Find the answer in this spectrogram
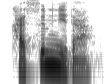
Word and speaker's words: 같습니다: 같습니다는 같습니다 라고 발음해요. 받침 티읕은 받침소리 디귿으로 발음하고요. 습은 씀으로 발음합니다. 같습니다.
